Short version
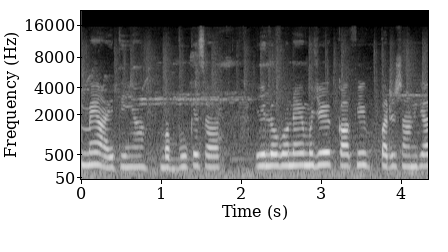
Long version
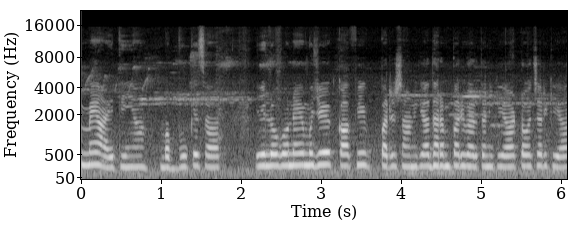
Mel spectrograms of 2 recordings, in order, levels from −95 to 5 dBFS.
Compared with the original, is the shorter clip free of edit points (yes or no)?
yes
